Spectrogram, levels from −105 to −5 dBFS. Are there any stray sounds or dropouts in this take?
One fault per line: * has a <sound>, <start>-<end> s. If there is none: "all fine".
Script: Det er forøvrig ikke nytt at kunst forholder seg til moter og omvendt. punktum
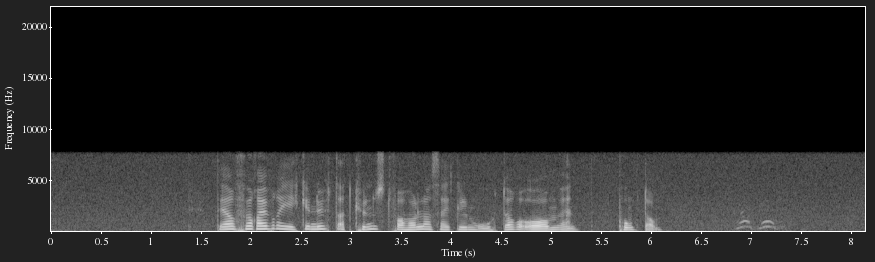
* has a bark, 6.8-7.4 s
